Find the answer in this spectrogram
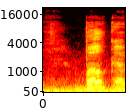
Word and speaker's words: boca: Boca, B-O-C-A. Boca, pronounced boca, in Espanol is mouth.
